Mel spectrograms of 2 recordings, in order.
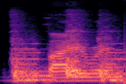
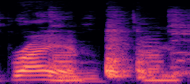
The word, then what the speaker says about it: Bryon: brother to Byron Tyrone it's not Byron bla it's Brian you guys are doing it again they're doing it again ACC they're saying his name wrong the second uh attorney says Byron no no no no no it's Brian b r i a n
